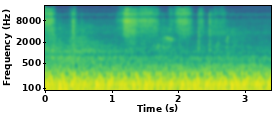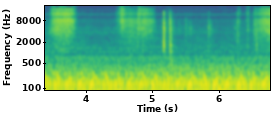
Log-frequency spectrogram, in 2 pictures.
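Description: Cars pass along a road beside a parked vehicle, a steady low rumble with a few swells of tire and engine noise drifting by at moderate distance, no talking.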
